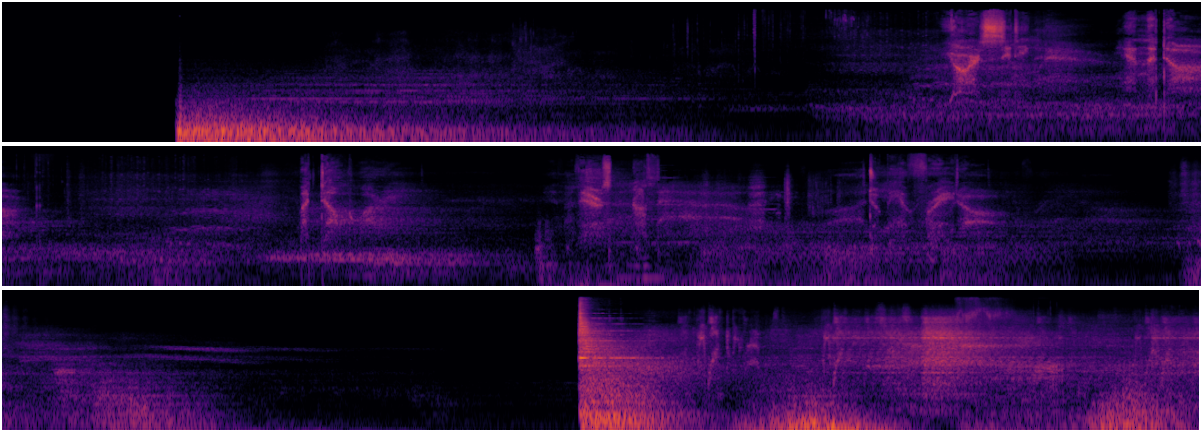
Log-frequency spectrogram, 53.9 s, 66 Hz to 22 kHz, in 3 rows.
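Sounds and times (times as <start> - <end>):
low noisy rumble: 2.6 - 10.4
low rumble: 2.6 - 53.9
whispering voices: 13.5 - 18.8, 20.5 - 35.0, 46.1 - 53.9.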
